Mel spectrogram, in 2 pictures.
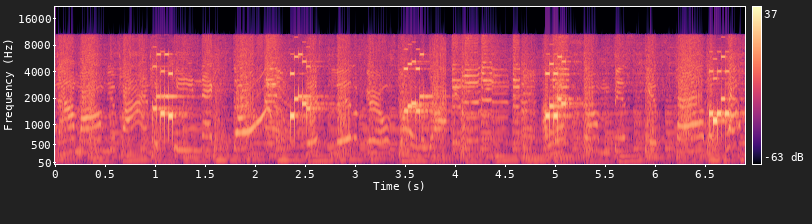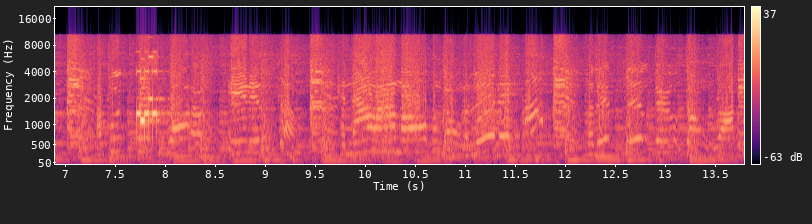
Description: Five-tone selective call (EEA), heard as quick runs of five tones, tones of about 40 ms. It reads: 66443 30086 57855 37308 41404 41404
